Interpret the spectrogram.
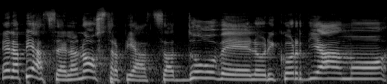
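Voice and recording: Speaking at a fairly slow pace, a woman has a fairly bright tone and ordinary pitch variation.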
